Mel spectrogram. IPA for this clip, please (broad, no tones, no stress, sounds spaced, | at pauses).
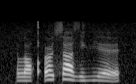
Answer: l ɔ qʼ yː s a z i vʲ ɛː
